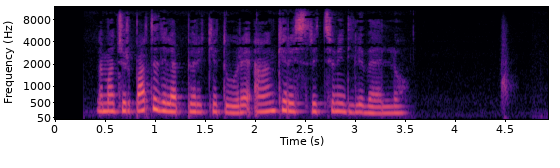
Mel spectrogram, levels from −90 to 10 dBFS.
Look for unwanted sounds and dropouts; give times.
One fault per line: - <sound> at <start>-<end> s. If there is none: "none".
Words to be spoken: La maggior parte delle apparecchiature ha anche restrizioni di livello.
- whoosh at 4.4-4.6 s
